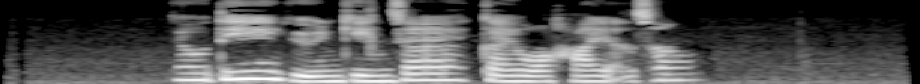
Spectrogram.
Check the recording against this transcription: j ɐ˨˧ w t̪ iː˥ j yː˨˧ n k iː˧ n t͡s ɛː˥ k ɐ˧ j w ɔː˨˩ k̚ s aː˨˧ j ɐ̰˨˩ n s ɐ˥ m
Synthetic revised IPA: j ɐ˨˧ w t̪ iː˥ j yː˨˧ n k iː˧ n t͡s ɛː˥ k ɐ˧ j w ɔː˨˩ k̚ h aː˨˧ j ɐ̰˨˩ n s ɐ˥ ŋ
